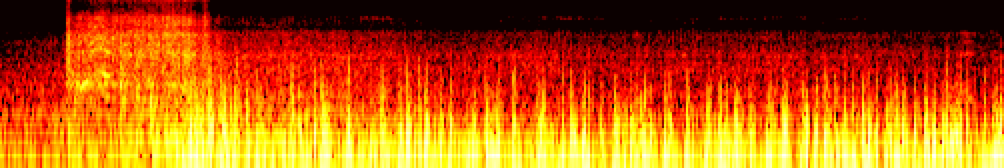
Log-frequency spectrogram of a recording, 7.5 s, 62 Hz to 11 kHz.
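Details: Mercedes-Benz ML320 after bad fan clutch replacement for overheating: engine cranks and catches at once, then settles into steady, even idle with no knocks, rattles or fan roar.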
